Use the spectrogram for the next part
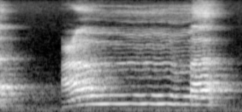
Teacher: நம்முடைய சப்தத்தை மூக்கந்தண்டில் கொண்டு போய் ஒரு அலிஃப் நீட்னா இதுக்கு தான் ஒன்னான்னு சொல்றது. இந்த ஒன்னா என்ற இந்த தன்மை இந்த கைஷூம் என்ற மூக்கந்தண்டிலிருந்து வெளியாகின்றது.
